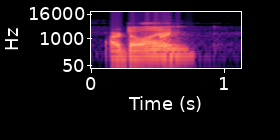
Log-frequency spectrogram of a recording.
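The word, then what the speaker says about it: Ardougne: To get to East how do you say that city? – Ardoin.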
